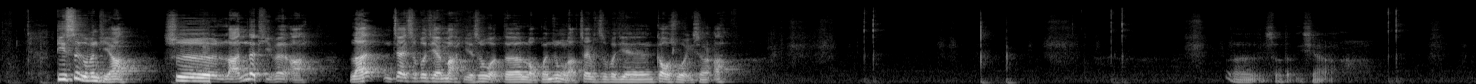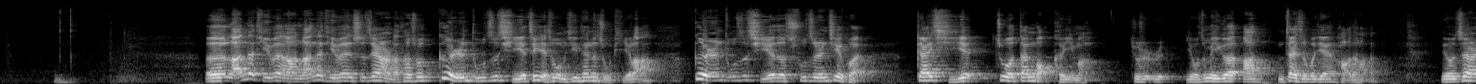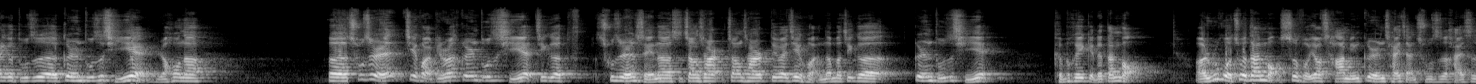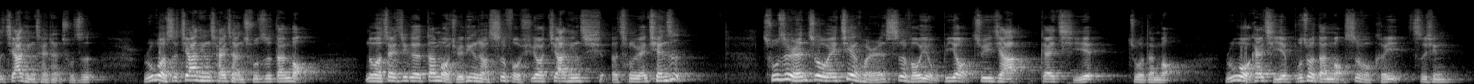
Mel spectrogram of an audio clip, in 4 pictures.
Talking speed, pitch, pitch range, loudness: 280 characters per minute, 155 Hz, 130-175 Hz, -16 LUFS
